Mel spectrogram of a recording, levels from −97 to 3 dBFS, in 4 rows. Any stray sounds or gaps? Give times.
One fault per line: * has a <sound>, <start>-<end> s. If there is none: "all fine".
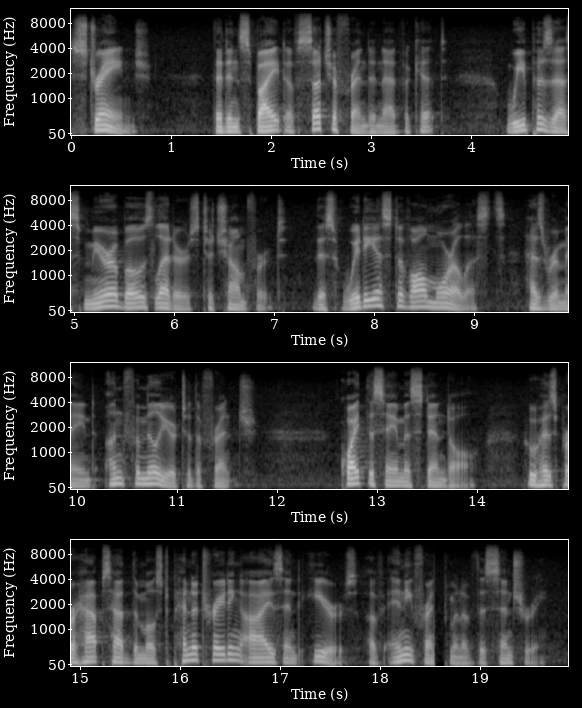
* has a dropout, 18.5-18.7 s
